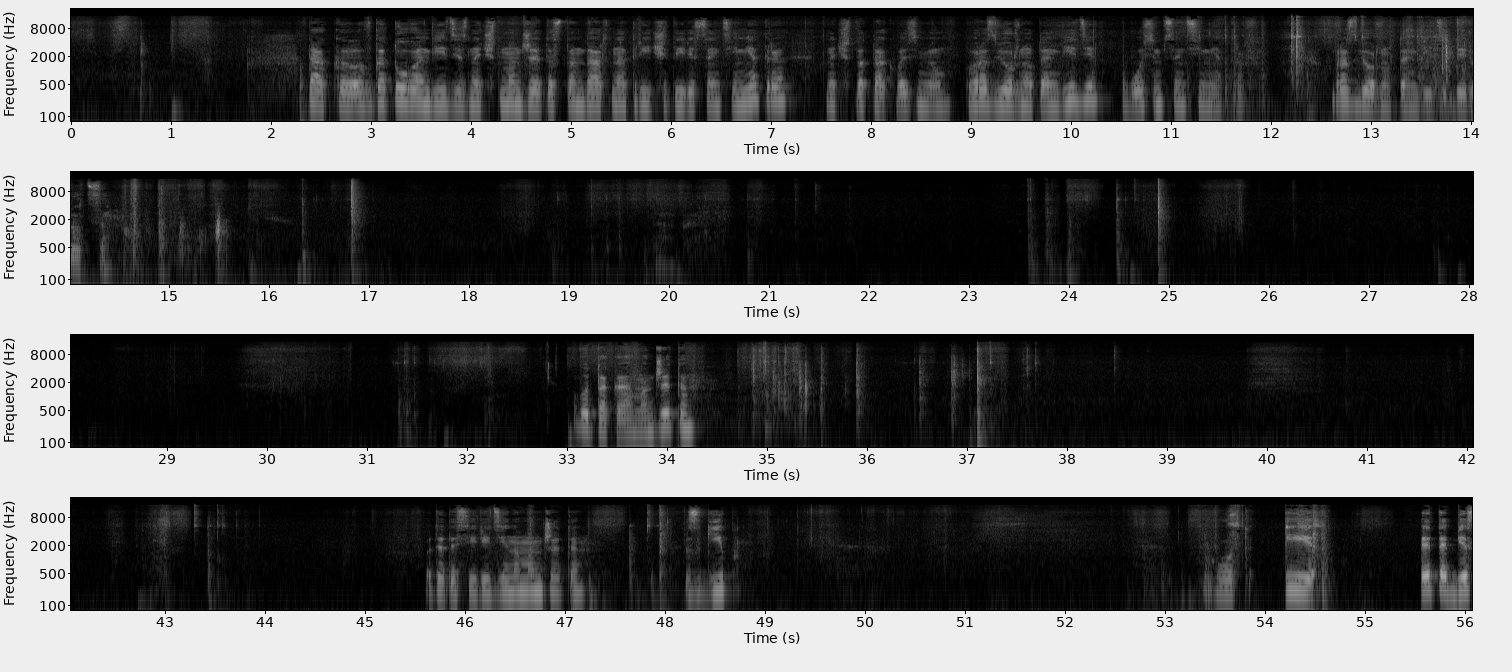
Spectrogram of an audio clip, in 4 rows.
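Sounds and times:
paper rustling: 11.6s - 16.1s, 34.6s - 36.0s, 46.7s - 53.8s.

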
